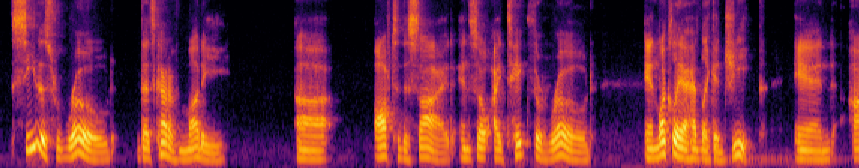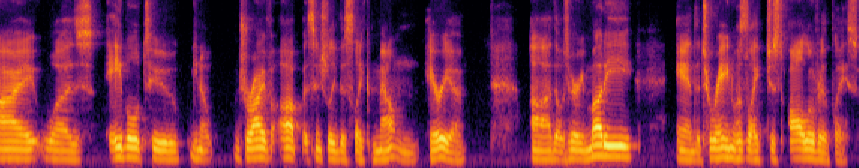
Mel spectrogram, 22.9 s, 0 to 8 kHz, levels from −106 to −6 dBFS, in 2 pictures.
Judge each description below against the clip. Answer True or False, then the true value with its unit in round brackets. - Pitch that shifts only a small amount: False (3.0 semitones)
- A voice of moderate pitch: False (115 Hz)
